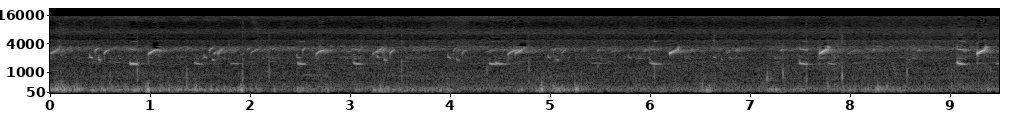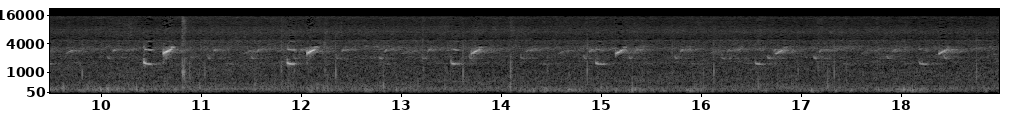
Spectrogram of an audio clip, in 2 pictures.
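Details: Coqui frog in Puerto Rico calling its two-note co-qui, a low note followed by a higher one, repeated roughly every second over a steady high insect hum and soft background rustle.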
